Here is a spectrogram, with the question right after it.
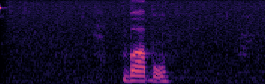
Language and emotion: Russian, neutral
